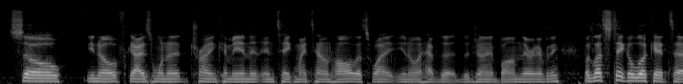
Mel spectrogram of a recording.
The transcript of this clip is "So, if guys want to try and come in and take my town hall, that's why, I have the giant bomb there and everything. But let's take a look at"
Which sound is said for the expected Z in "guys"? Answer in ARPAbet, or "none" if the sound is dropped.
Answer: Z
